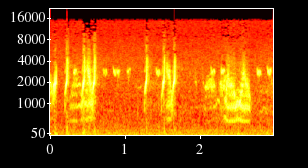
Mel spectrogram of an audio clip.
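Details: Quail sound used in hunting: a few short, sharp notes in twos and threes, then a brief buzzy chatter and soft clipped notes at the end.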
